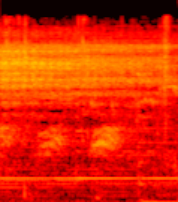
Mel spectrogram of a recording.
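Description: A crow caws a few times, faint and somewhat distant, against a steady background hum.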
